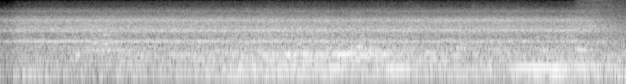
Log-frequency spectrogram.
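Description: Steady mechanical running noise from a motorcycle service workshop: a constant high whine over a lower hum that shifts in pitch now and then.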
